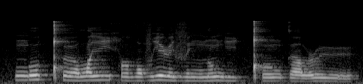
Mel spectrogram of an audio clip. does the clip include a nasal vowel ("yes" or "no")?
yes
